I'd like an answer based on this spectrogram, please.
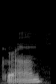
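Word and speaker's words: Grahm: That's pronounced Grom. I've been calling him Graham this whole time.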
